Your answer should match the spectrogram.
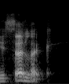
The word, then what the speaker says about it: Sedlec: Is it Sedlec? – Sure. – S-E-D-L-E-C, Sedlec.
